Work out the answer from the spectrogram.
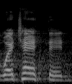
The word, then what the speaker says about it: Westchester: You have to say it like that, Westchester.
